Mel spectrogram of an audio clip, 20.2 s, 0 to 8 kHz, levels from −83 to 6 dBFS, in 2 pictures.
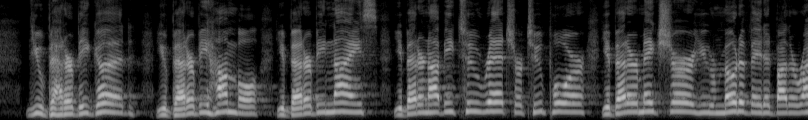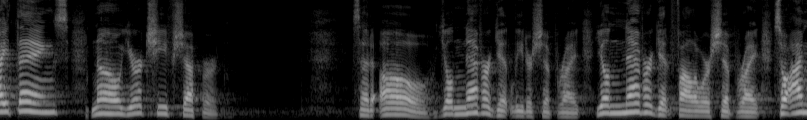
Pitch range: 160-215 Hz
